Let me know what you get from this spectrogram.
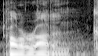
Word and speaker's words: Coloradan: Is a native Coloradian. Is that how you say it? – Coloradan. – Coloradan.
